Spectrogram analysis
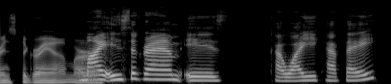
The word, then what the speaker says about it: Kawaii: My Instagram is Kawaii Cafe. You spell it exactly like Hawaii, just with a K 203, and that's my social media.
